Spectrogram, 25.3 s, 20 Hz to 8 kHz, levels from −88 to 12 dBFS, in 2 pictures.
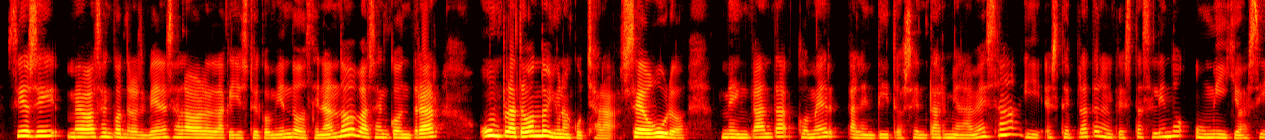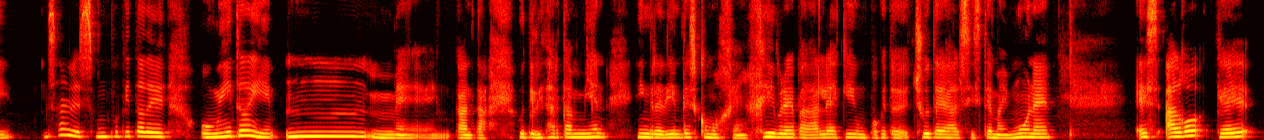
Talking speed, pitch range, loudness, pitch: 180 wpm, 180-235 Hz, -18 LUFS, 205 Hz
